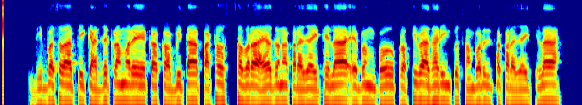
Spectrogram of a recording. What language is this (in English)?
Odia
